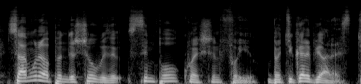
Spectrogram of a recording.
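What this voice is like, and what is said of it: French accent. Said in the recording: “The accent is from Paris, France.”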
